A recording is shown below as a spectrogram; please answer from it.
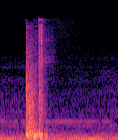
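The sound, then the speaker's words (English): A hand bangs on a car trunk to get it to work, giving two quick, heavy hollow thuds close together that ring briefly against a low background hum. “he's banging on the trunk.”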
